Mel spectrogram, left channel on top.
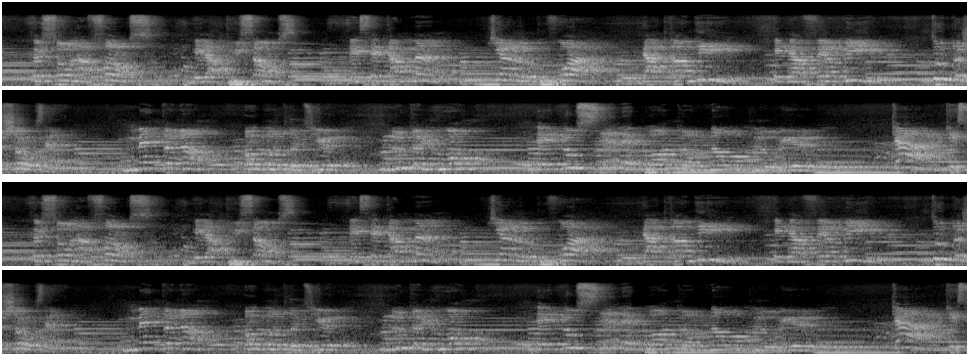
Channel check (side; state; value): right; quieter; 3.1 dB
